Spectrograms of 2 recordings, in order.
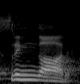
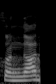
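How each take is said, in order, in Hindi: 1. पहले अक्षर में स्पष्ट 'ri' ध्वनि है। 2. पहले अक्षर में कोई स्पष्ट 'ri' ध्वनि नहीं है। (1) "री का उच्चारण हो रहा है" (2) "आप श्रृंगार ना पढ़ें"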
